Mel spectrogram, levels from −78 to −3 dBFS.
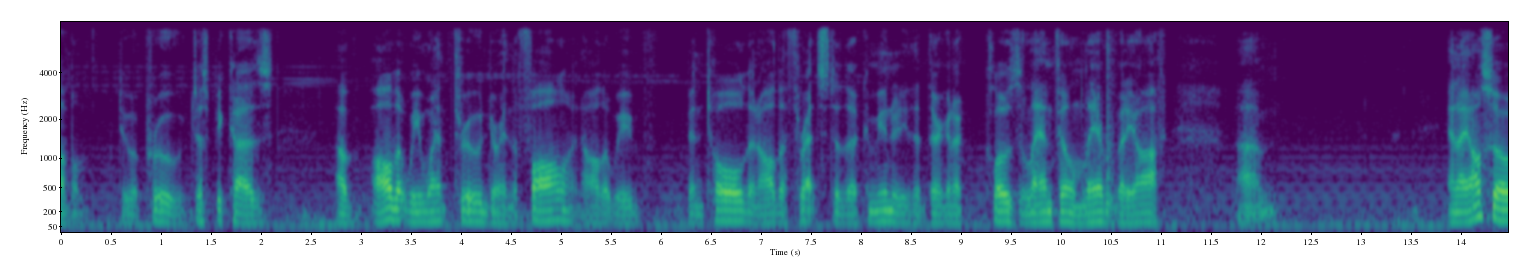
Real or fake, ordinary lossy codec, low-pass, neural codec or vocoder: real; AAC, 48 kbps; 7.2 kHz; none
